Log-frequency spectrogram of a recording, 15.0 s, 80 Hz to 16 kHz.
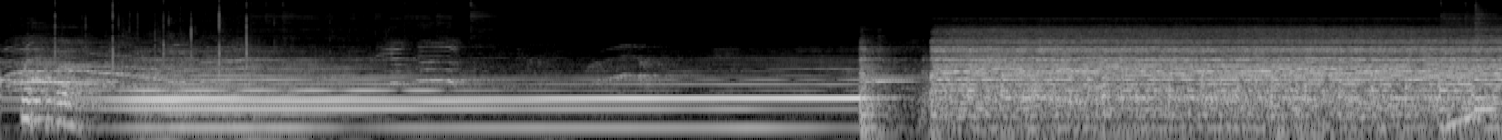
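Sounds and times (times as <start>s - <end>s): rock band with distorted guitars: 1.3s - 5.9s, 7.6s - 15.0s
sustained distorted guitar note: 1.6s - 10.2s, 14.3s - 15.0s.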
